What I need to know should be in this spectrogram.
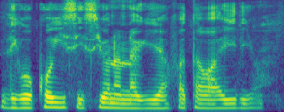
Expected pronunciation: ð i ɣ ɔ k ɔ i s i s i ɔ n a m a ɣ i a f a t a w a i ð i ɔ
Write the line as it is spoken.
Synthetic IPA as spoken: ð i ɣ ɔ k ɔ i s i s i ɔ n a n a ɣ i a f a t a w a i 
